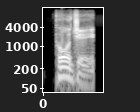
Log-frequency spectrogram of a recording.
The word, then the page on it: porgy: British English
